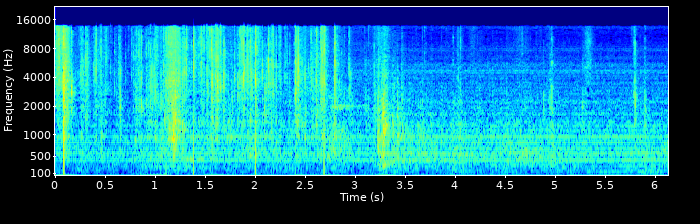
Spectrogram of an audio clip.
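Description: Crinkling and tearing of a baseball card pack wrapper being opened and handled, in short rustles that are loudest over the first three seconds or so and then fade to a few faint ticks.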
